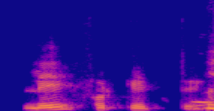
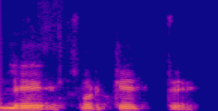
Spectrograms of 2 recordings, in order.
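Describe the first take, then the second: First: Le forchette with the double T in forchette clearly held; teacher stressing the double T in forchette. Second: Le forchette said slowly with a long held double T; teacher modelling le forchette for students; slow model. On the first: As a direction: lean on the TT of forchette. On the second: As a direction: hold the TT in forchette. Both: Shown as a demonstration. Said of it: "atención a la doble T aquí".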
